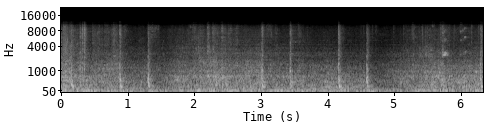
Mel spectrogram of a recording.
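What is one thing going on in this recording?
A train rumbles loudly overhead, passing very close.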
